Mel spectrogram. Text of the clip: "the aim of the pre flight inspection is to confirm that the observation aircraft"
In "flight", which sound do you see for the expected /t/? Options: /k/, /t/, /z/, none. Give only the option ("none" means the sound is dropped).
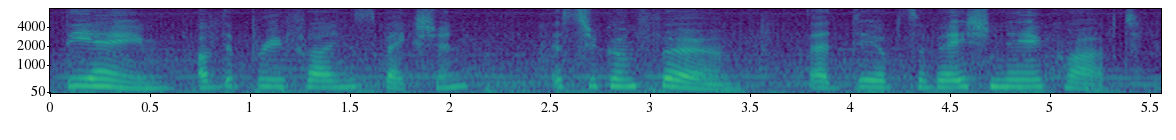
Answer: none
